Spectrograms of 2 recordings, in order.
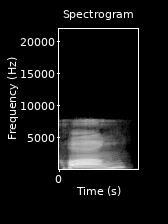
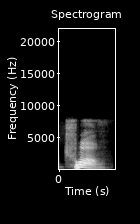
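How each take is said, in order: First: The syllable is said in the second, rising tone. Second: The syllable is said in the fourth tone. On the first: "nada kedua itu dia naik ke atas" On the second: "Nada keempat itu chuang"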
